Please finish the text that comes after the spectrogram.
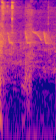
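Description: A chicken clucks briefly in a rural garden plot, a single short call heard at moderate distance over quiet outdoor background.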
